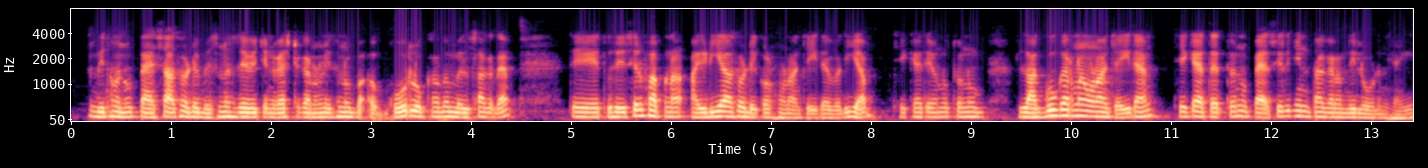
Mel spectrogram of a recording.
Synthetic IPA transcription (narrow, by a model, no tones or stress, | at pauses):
ʋiːt̪ʊaːnũːpɛːsaːt̪ʰʊaːɖeːbɪznəs̬d̪eːʋɪt͡ʃɪnʋɛːsʈkəɾənləiːt̪ʊaːnũːhoːɾloːkãːt̪õːmɪlsəkd̪ɛː | t̪eːt̪ʊsĩːsɪɾəpʰaːpnaːʔaːiɖijaːt̪ʰʊaːɖeːkoːlɦoːɽ̃aːt͡ʃaːiːd̪aːʋəd̪ijaːt̪ʰiːkɛːt̪eːʊnũːt̪ʊaːnũː | laːɡũːkəɾnaːɦoːɽ̃aːt͡ʃaːiːd̪aːɛt̪ʰiːkɛːt̪eːt̪ʊaːnũːpɛːseːd̪iːt͡ʃɪ̃nt̪aːkəɾənd̪iːloːɖniːɦɛːɡiː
